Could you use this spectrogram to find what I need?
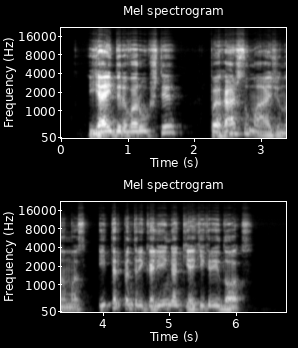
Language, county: Lithuanian, Alytus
